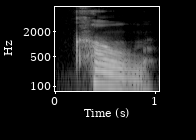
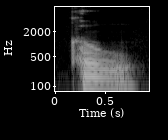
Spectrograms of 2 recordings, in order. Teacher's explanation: sound like no and go we pronounce this word com o make the long o sound com and remember the B is silent don't pronounce the B comb so comb is the noun it's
